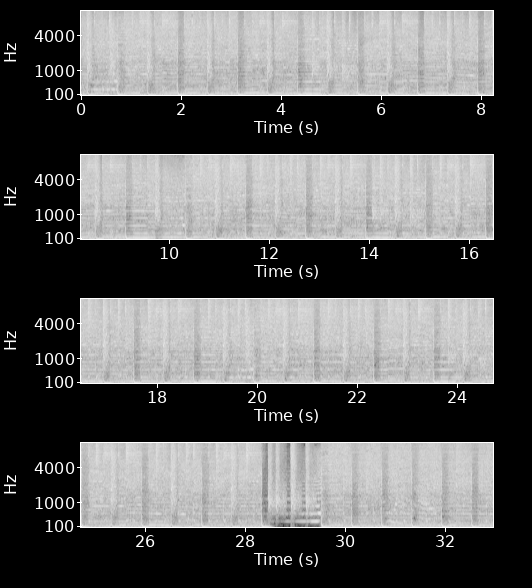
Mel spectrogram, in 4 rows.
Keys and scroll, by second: 28.9 Escape, 30.7 ctrl+g, 31.3-32.2 typing, 32.4 Escape.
